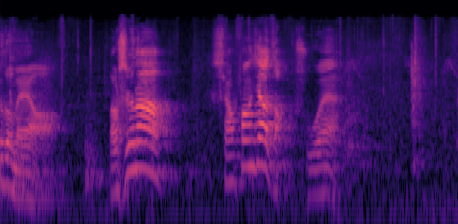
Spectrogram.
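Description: A second young man speaks calmly, close by.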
